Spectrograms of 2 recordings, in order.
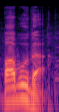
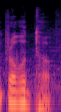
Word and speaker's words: প্রবুদ্ধ: তাহলে তোমার নাম নাম পাবুদা নট পাবুদা ওটার সঠিক উচ্চারণ প্রবুদ্ধ লম্বা গৌড়বর্ণ জার্মানটি সামনে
